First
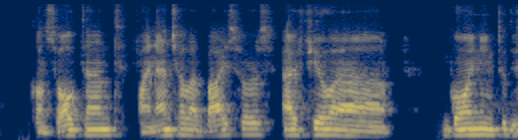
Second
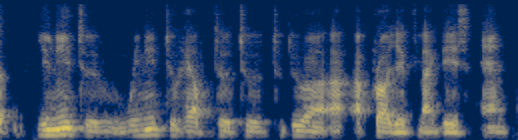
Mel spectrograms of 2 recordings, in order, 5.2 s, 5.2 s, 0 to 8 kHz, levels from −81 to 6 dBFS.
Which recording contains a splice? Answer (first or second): first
